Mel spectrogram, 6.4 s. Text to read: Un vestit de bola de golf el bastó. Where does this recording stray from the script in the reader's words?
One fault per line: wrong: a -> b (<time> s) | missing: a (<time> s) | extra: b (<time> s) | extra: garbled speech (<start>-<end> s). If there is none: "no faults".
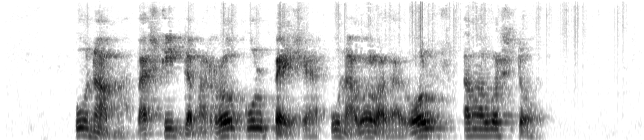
extra: home (1.0 s)
extra: marró colpeja una (2.0 s)
extra: amb (4.7 s)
